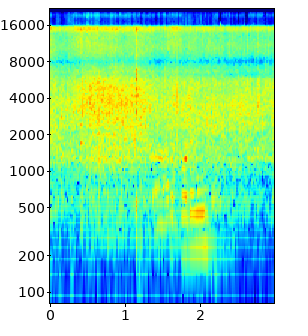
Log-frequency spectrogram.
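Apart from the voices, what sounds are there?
potatoes frying in oil with cumin paste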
